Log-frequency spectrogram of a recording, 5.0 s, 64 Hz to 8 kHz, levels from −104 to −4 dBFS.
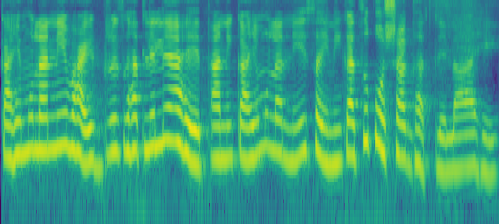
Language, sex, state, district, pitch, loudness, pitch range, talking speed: Marathi, female, Maharashtra, Gondia, 280 Hz, -15 LUFS, 245-315 Hz, 155 wpm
